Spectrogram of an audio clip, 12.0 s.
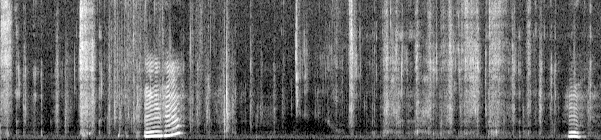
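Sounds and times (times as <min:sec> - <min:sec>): chewing with crisp crunches: 0:00.0 - 0:02.9, 0:03.8 - 0:12.0.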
